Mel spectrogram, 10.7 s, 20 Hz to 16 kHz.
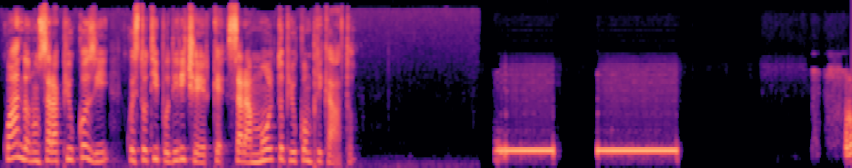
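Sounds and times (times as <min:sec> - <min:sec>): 
speech: 0:00.1 - 0:04.5
landline ringing tone beeps while calling a home landline in Italy: 0:06.2 - 0:08.5.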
